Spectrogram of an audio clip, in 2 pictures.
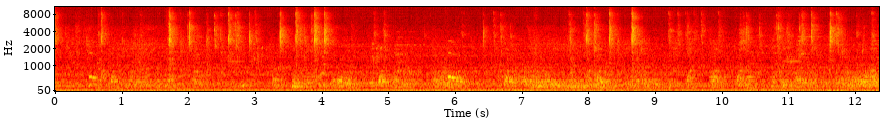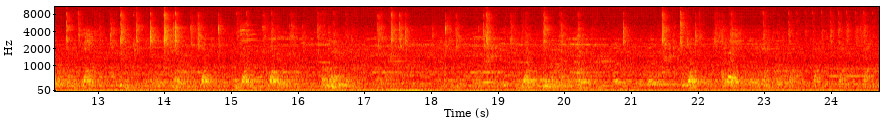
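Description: Punches, kicks and hits from a fighting game land in rapid sharp bursts.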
